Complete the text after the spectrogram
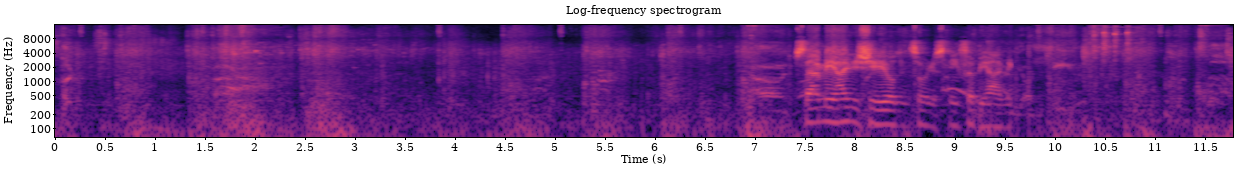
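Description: A heavy gun fires in bursts.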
